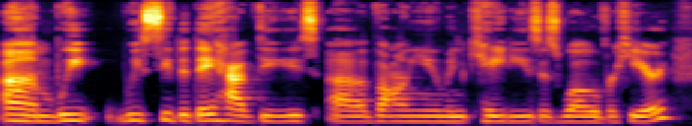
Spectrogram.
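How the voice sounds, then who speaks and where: A woman's fairly low voice with fairly even intonation on a very clean recording with a silent background. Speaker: marketing agency co-founder. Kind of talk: sales pitch. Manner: fast.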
